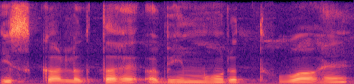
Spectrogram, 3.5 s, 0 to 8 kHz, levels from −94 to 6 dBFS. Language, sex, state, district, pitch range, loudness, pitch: Hindi, male, Uttar Pradesh, Shamli, 105-115 Hz, -18 LUFS, 110 Hz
